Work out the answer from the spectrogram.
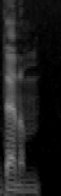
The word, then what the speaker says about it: Denholm: Denholm, but it's pretty sure it's pronounced Denham.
